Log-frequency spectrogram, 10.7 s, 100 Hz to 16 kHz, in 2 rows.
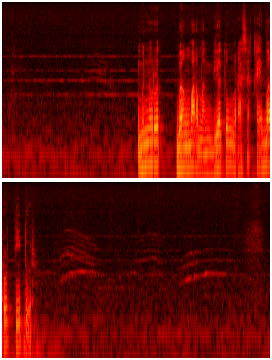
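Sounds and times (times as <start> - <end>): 
steady low hum: 0.0 - 10.7
speech: 2.8 - 6.2
cats caterwauling while mating: 6.4 - 10.1.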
